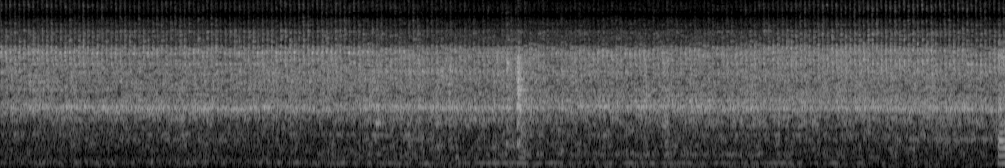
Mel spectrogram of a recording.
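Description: A machine running steadily, an engine-like drone with a faint steady whine over it, and one short click about five seconds in.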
